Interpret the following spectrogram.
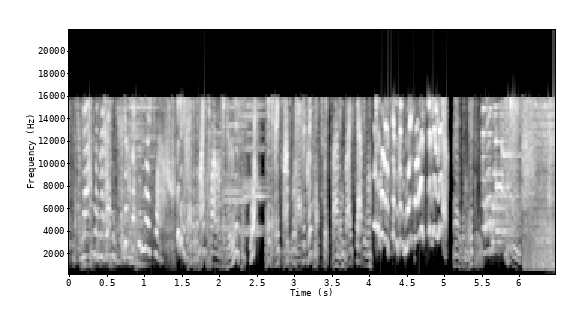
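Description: Cartoon soundtrack played at four times normal speed, turning the dialogue and effects into rapid, high-pitched squeaky chatter.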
